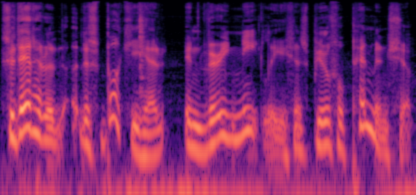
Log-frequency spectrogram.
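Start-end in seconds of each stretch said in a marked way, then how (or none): none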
